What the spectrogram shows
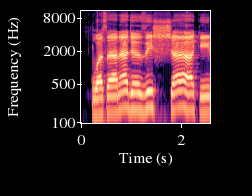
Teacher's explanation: جیم پر قلقلہ کریں گے، زا میں سیٹی کی آواز پیدا کریں گے. وَسَنَجْزِي الشَّاكِرِينَ اس یا کو نہیں پڑھیں گے، کاف کو باریک کرنا ہے، را کو باریک کرنا ہے، یا مدہ ہے، ایک الف کے برابر کھینچنا ہے.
